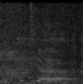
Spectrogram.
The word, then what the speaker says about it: Hagia: Ini bacanya Hagia.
